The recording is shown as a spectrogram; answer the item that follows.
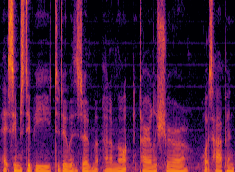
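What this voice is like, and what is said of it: Voice sounds much deeper. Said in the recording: “something strange has happened to my voice during recording ... my voice sounds a lot deeper ... my voice sounds very different”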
